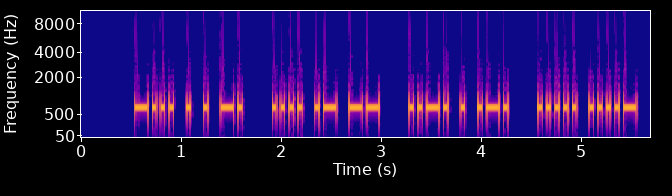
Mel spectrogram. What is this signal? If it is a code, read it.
Morse code, heard as a keyed tone, about 28 wpm, 700 Hz. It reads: BEEN HAM FER 54
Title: K1USN SST QSO Practice 28wpm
